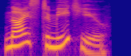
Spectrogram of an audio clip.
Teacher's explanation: Another important pronunciation point is stress. English speakers stress the key words nice to meet you. Try clapping your hands on nice and meet.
